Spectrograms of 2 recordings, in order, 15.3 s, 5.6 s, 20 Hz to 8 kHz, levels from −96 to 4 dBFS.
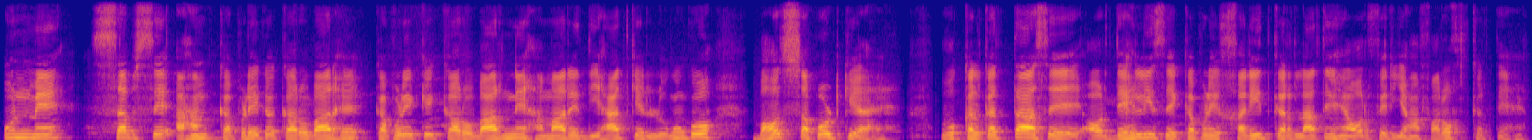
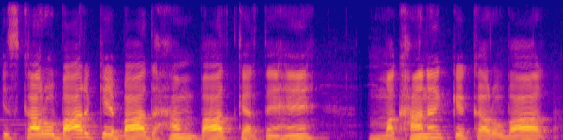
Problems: constant background noise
